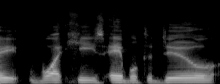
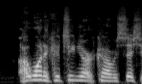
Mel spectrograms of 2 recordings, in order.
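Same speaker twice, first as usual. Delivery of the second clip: put-on very high, shrill, loud shouting; 11 semitones higher, 5 dB louder than usual. Retelling a film scene where a character yells at her: imitating someone yelling. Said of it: "when he's yelling at her".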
